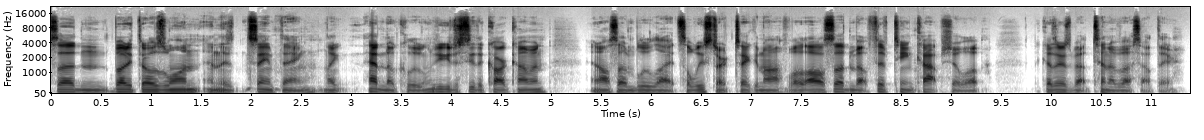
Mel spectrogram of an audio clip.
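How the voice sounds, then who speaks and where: A man with a Texan accent speaks at a fairly quick pace with a very deep, low pitch. The very clean recording has a silent background and a dry, close sound with no echo. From Texas. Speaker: Coast Guard veteran. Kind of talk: casual chat. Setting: home studio.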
